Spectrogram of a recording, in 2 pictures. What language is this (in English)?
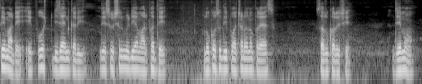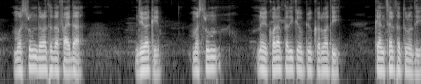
Gujarati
